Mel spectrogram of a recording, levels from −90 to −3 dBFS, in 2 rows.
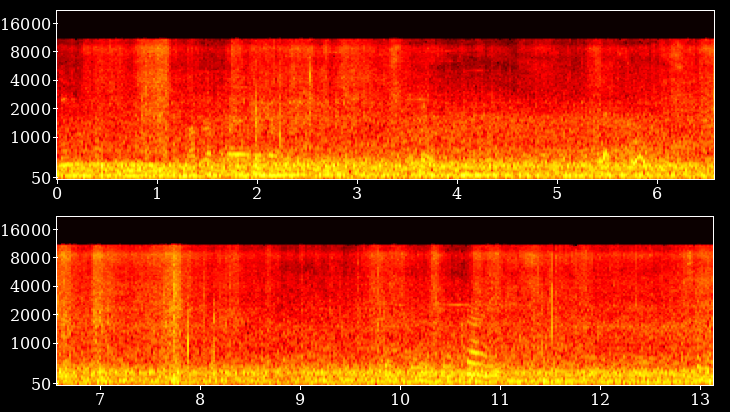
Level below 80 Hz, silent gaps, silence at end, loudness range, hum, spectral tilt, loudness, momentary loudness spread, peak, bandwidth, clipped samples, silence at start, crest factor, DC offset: -38 dBFS; none; 0 s; 2 LU; none; -4.5 dB/octave; -25 LUFS; 5 LU; 0 dBFS; 11.5 kHz; under 0.1%; 0 s; 24 dB; under 0.1%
